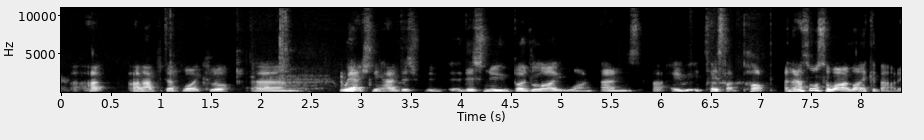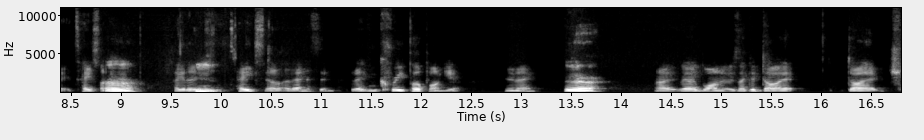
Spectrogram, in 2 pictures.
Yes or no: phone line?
no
